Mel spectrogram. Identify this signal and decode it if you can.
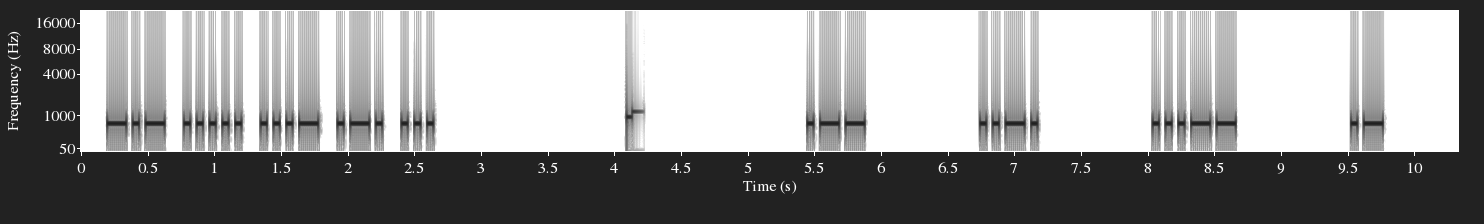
Morse code, heard as a keyed tone, about 25 wpm, spaced as for 14 wpm, 700 Hz. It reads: K5VRS WF3A
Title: USA Call Signs - 6x Character Spacing - 25wpm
